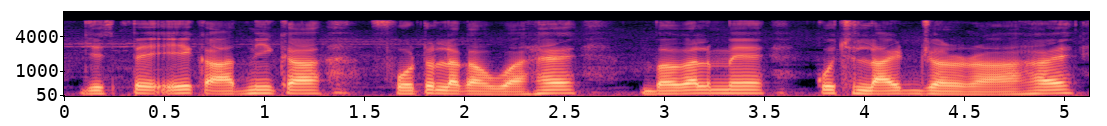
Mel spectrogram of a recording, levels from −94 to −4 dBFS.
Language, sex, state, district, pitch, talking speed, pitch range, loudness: Hindi, male, Jharkhand, Garhwa, 130 Hz, 175 wpm, 115-135 Hz, -16 LUFS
